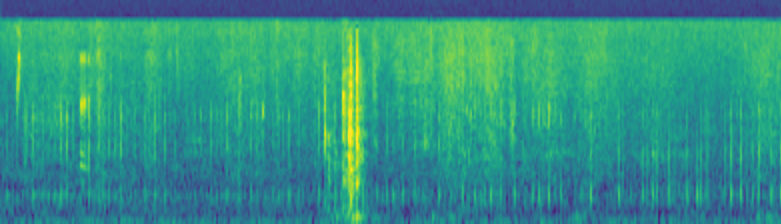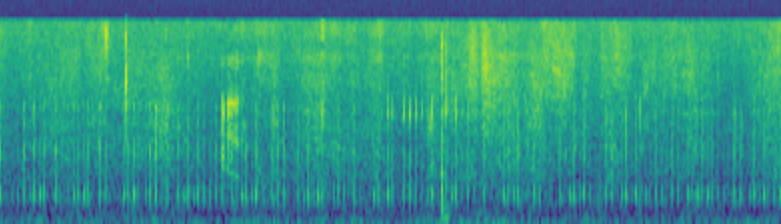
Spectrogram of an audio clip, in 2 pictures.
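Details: Newly rescued baby kittens, small enough to fit in a palm, purring loudly while nuzzling up affectionately; a steady, rapidly pulsing throaty rumble runs throughout, with a sharp knock early on and occasional soft rustles.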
